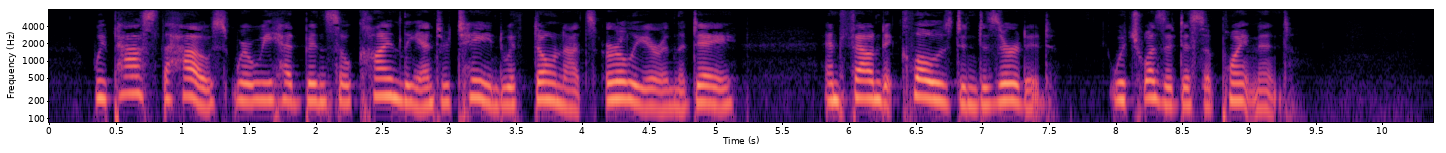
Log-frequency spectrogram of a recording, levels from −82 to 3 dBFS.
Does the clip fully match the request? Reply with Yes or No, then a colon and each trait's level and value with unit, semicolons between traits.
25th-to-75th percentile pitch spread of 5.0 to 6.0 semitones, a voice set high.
No: average, 3.7 semitones; high, 200 Hz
